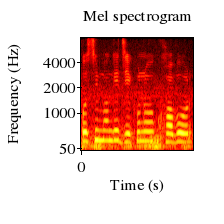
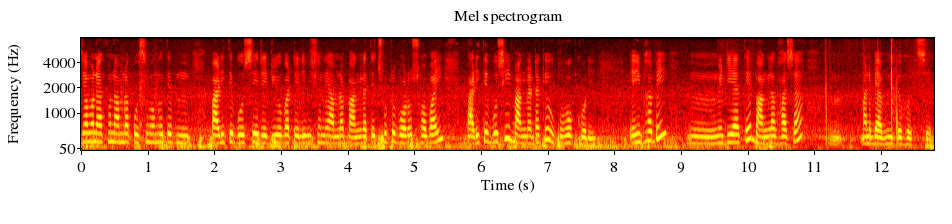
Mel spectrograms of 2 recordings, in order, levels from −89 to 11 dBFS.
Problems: none marked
